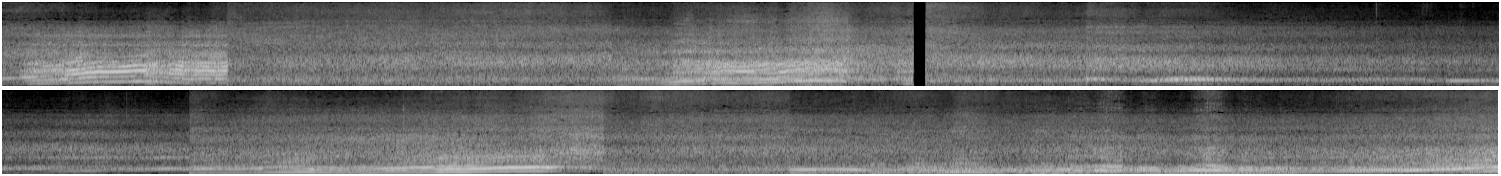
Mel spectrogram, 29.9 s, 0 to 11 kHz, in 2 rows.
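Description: Sports car engines revving hard as several cars pull away one after another, among them an Aston Martin Vantage and a Porsche 911 Turbo. The revs rise repeatedly with gear changes, and there are throttle blips that rise and fall around the middle.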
